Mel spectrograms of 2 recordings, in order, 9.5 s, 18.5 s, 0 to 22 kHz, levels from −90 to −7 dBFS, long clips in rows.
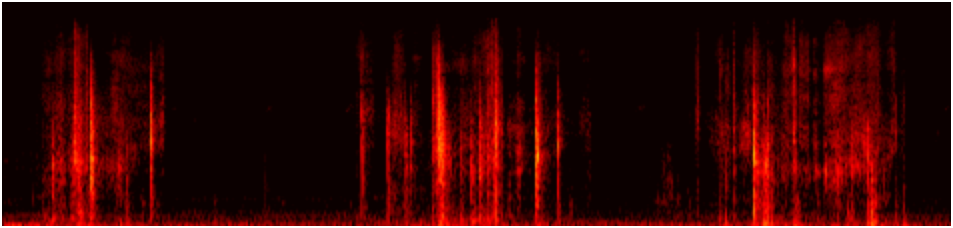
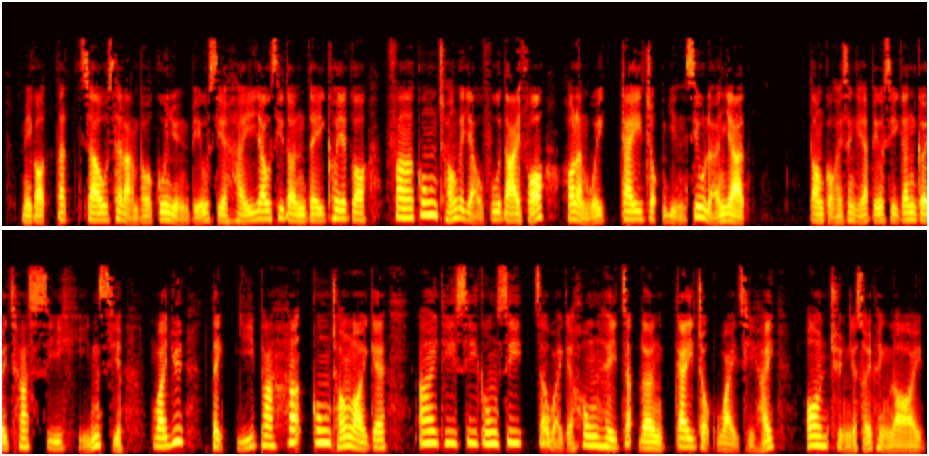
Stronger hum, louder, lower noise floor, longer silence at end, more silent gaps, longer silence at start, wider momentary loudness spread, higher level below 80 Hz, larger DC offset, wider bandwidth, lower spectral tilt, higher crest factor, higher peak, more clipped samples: neither; second, -48 LUFS vs -27 LUFS; about the same, -74 dBFS vs -73 dBFS; first, 0.35 s vs 0.05 s; neither; second, 0 s vs 0.2 s; first, 22 LU vs 7 LU; about the same, -68 dBFS vs -64 dBFS; neither; first, 16.5 kHz vs 11.5 kHz; second, -1.5 dB/octave vs -5 dB/octave; first, 32 dB vs 22 dB; second, -20 dBFS vs -6 dBFS; neither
